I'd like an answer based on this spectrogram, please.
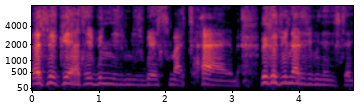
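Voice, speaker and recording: A man puts on a character voice. It carries a pompous tone. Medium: actual play. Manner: pompous and gloating.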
